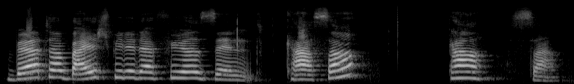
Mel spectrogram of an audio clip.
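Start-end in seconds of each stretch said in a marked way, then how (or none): 2.9-3.5 casa stressed on the first syllable, ca, with a rising end; penultimate stress. Shown as a demonstration. Teacher introduces the example, stressing the ca of casa. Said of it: "dann wird die vorletzte Silbe betont". 4.5-5.6 casa split in two, CA stressed, sa falling away; penultimate stress. Shown as a demonstration. Teacher demonstrates the rule, casa stressed on the syllable ca. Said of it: "vorletzte Silbe".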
